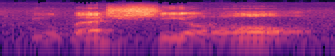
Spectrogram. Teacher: jadi dia mendesis dan desisnya ini menyebar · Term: huruf Sin yang bertasydid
